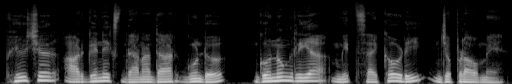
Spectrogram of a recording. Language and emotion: Santali, neutral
